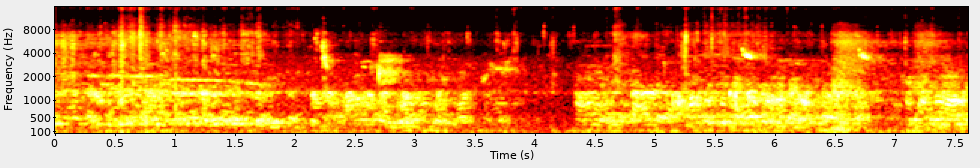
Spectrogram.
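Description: Pigeons coo softly in a small pigeon farm, low repeated calls mixed with bird rustling and other faint farmyard sounds, while a person talks over them throughout.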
